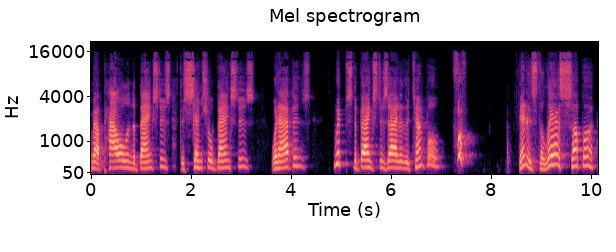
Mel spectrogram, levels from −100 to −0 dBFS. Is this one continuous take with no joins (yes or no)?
yes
